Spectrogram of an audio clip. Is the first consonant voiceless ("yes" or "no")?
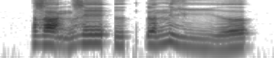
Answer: no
